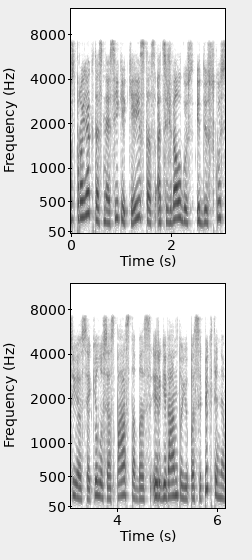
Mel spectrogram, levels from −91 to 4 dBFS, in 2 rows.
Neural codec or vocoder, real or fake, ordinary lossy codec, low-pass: none; real; MP3, 96 kbps; 7.2 kHz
